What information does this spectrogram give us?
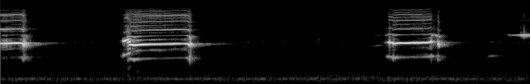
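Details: Eagle giving three harsh screams, each under a second and full of overtones, spaced two to three seconds apart, ending with a thin high whistle.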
